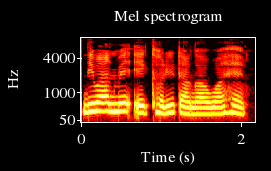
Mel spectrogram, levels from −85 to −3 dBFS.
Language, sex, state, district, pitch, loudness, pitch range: Hindi, female, Jharkhand, Deoghar, 230 Hz, -13 LUFS, 205-270 Hz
